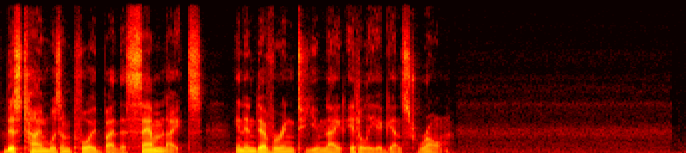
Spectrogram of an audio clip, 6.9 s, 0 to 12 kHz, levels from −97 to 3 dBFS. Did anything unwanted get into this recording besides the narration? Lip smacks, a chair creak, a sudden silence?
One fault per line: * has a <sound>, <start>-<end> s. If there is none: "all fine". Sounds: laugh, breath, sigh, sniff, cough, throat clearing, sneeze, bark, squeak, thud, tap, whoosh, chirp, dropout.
all fine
